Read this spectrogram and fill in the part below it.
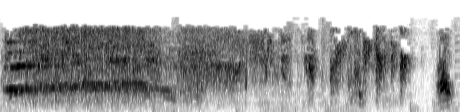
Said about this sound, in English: In the meantime, I just want to thank everybody for stopping into this really cool tent of the studio. And maybe we all give a big cheer to New York.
